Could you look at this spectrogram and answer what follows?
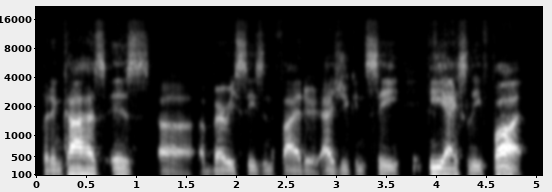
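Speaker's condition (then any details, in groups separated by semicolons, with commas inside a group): No condition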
